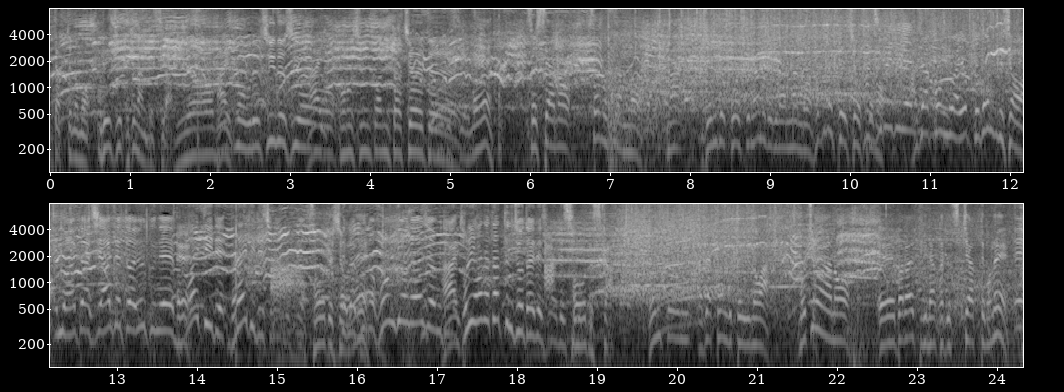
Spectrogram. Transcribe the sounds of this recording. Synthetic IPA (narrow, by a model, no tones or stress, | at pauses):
t̪at̪ːeɯnomo̞̰ɯ̟ɾe̞ɕiːko̞t̪o̞nãnd̪esɨjo̰jamhaimoɯ̟ɾe̞ɕiːd̪e̞s̬ɨjo̞hai | ko̞no̞ɕĩŋkãɲ̟ːit̪at͡ɕiae̞t̪e̞desɨjone | so̞ɕi̥t̪e̞ano̞ | samossãmːo̞ | maː | zẽ̞ɲɡʲoko̞ːɕi̥t̪enamok̪okɯɾãnːãnk̪aaɦazimat͡ɕed̪eɕo̞ːkosmeɾeneaakõŋɡɯβajo̞kɯ̟ɡozõnd̪ed̪e̞ɕo̞ːmoait̪aɾaɕ̬iaʑiat̪oβajo̞kɯ̟ne̞bɾait̪ʲiːd̪ebaɾait̪̬ʲiːd̪eɕoa̰so̞ːd̪e̞sɕoakkonoɦõ̞ŋɡʲo̞ːnoaʑiamitit̪o̞ɾʲihad̪at̪at̪ːe̞ɾɯ̟d͡ʑo̞ːt̪̬aid̪esanod̪esoːd̪e̞sɨ̥ka̰hõnt̪o̞ːɲiʔaʑakõ̞ŋɡɯ̟t̪o̞jɯ̟ːno̞βa | mo̞t͡ɕiɾõ̞ɰ̃ano̞eːbaɾait̪ʲiːnãŋkad̪e̞t͡sɨ̥kʲiat̪ːe̞mo̞ne̞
